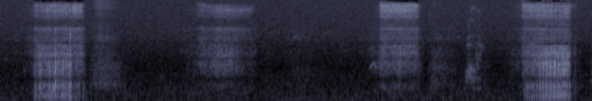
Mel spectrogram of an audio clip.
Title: Snoring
